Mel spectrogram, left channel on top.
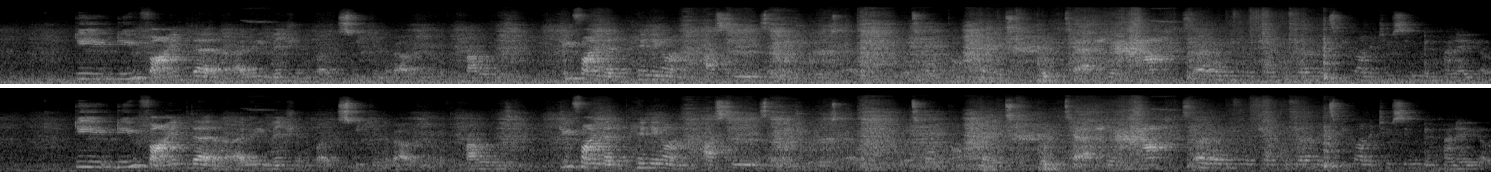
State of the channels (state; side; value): noise; left; rumble, 9 dB below the sound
